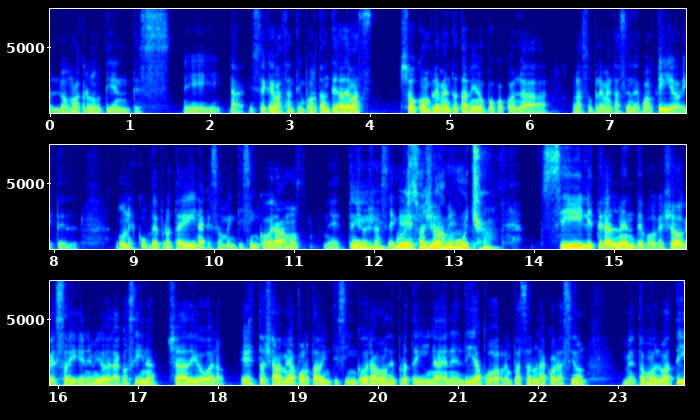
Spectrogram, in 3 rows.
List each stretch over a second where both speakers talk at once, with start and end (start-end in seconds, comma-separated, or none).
11.7-13.1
